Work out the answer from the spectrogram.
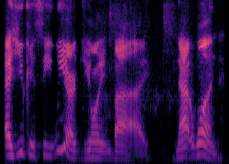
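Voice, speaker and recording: A young man hosts a casual podcast with a lively, bouncing delivery and a bright, forward tone. He sits a little high in pitch and keeps things joking and loose. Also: a little slow, slightly rough. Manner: joking, animated, laughs often. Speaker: podcast host. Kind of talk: casual comedic chat.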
